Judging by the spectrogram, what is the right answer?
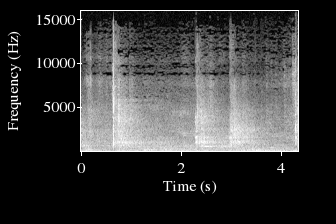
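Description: Baseball bat hitting balls during batting-cage practice: a few sharp cracks, roughly one every second or so, the last near the end the loudest, each ringing on in the echo of a large indoor hall over a steady low rumble.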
